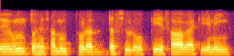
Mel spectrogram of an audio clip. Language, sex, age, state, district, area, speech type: Dogri, male, 18-30, Jammu and Kashmir, Samba, urban, conversation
